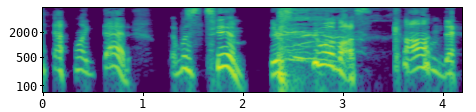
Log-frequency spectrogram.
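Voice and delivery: high, laughing retelling. Real, not acted. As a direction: laugh through the words.

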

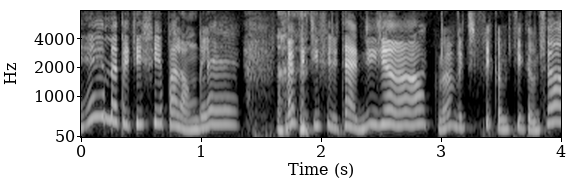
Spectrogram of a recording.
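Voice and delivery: high-pitched grandmother bragging to the neighbourhood; mock boasting in a high voice. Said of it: "qui racontait dans tout le quartier".

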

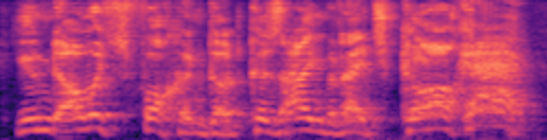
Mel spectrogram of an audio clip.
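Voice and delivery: puffed-up diva outburst; indignant boast. Acted. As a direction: proclaim your own name in outrage. Diva bristles at being questioned.

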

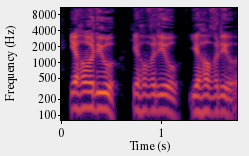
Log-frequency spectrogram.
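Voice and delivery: put-on fast rattled-off "Я говорю" in a rural Russian accent; rural Russian filler. Villager mimicking how country folk pad every sentence, rural Russian accent. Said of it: "word in the sentence is".

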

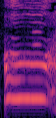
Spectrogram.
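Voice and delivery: high-pitched vocal skid noise; imitated tyre screech. Van stopping abruptly, imitated screech. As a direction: mimic brakes squealing to a halt.

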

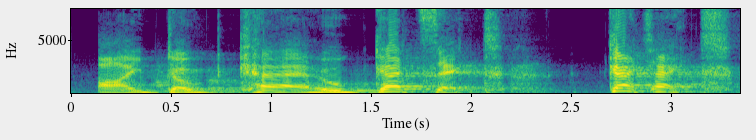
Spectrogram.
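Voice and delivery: loud, slow bellowing roar; bellowed. A narrator's reading. Deus bellowing at both of them. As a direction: bellow the order. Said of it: "he bellowed".

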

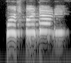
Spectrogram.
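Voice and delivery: high, loud little fish call; Nemo fish voice. Acted. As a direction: plead like a lost baby fish.

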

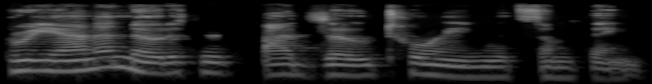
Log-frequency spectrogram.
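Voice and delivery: measured read of stage directions; calm stage-direction read; script stage directions. Acted. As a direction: set the scene like a script reader.

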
